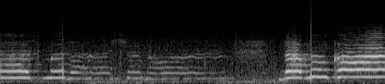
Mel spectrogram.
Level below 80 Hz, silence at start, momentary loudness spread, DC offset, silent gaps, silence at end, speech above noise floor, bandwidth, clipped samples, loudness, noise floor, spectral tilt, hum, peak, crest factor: -54 dBFS; 0 s; 23 LU; under 0.1%; none; 0 s; 21 dB; 10.5 kHz; under 0.1%; -21 LUFS; -42 dBFS; -6.5 dB/octave; none; -8 dBFS; 14 dB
